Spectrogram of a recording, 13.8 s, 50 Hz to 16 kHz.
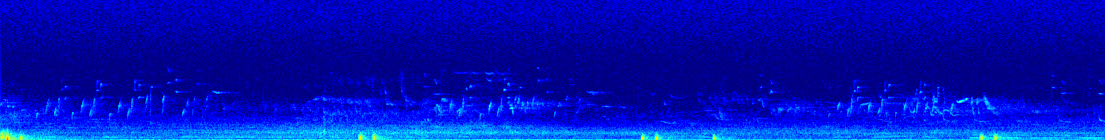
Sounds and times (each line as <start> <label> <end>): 0.0 Army Tankfire 0.6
